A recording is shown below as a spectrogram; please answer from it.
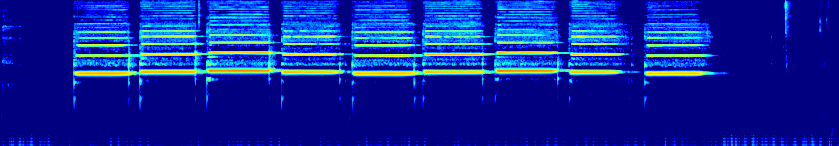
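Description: Oboe playing nine detached, even notes in harmonic fingerings, stepping up and down among neighbouring high notes at a slow, steady pace, about one note every three-quarters of a second. The harmonic fingerings give the tone its rounder, more covered colour.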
